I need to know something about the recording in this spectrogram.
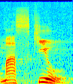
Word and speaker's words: masquil: na parte superior, de masquil. Você vai ver aí talvez uma tradução para o português, M-A-S-Q-U-I-L, masquil. A palavra hebraica, a pronúncia dela é masquil, que simplesmente significa salmo didático.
